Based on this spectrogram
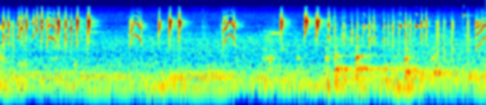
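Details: Green-type brown-throated sunbird recorded to teach other birds and stir their mating urge: quick strings of piercing chips and repeated downward-arching whistles, with background hum and soft low noise.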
